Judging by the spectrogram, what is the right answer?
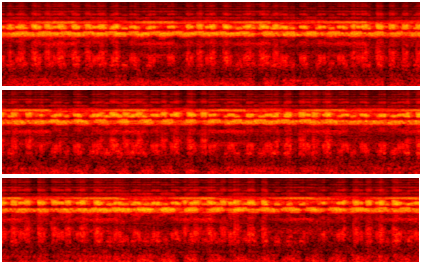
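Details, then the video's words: Many autumn insects singing together in a Japanese garden towards dawn: steady, dense high-pitched trilling bands with rapid pulsing chirps layered over one another, continuous throughout with no other clear sounds. "Autumn Insects voice Towards dawn"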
